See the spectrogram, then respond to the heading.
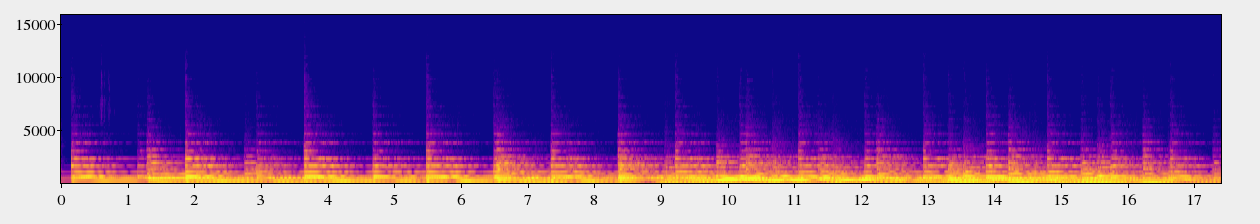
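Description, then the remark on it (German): Church bells ring the 12 o'clock midday peal in Mühlhausen an der Wern, Lower Franconia, Schweinfurt district, Bavaria: a steady stream of loud, overlapping strikes with rich lingering overtones; a deeper bell joins partway through, thickening the sustained chorus. No voices. “Das Mittagsläuten kommt heute aus dem unterfränkischen Mühlhausen an der Wern.”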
